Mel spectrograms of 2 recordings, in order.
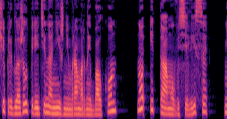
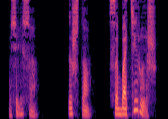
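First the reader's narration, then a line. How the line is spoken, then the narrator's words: Quiet, secretive question. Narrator (Russian): тихо спросил он, убедившись, что остальные их не услышат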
